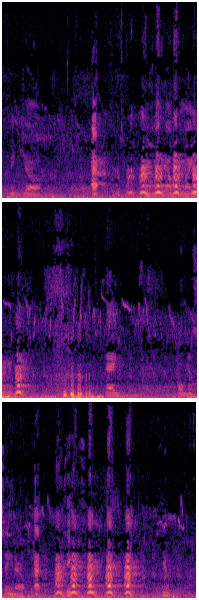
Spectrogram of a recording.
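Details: Belgian Malinois in executive protection training, barking in short irregular bursts, a run around three to four seconds and another near ten seconds, with human voices and handling noises between the barks.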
